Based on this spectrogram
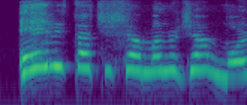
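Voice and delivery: high-pitched mock outburst; imitated freak-out. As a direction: act out the jealous ex losing it. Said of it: "já começou a surtar". (imitando um surto de ciúme, voz aguda)

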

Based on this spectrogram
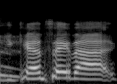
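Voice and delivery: high, drawn-out playful reprimand; mock scolding. Stripper telling off her elderly regular, mock scandalised. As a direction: scold him in scandalised disbelief.

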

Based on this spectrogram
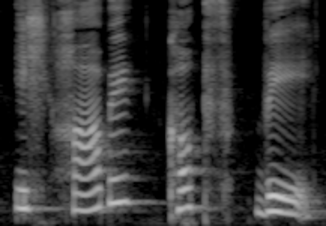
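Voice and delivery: very slow, clear German phrase; teacher modelling a German phrase; slow model phrase. Shown as a demonstration. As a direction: say it slowly, word by word. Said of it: "otra fórmula de decir".

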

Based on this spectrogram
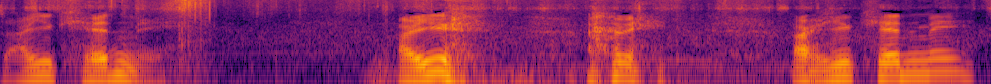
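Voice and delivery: are you serious, loud and stunned; incredulous. Retold or imitated. Reacting to sister wanting nothing to do with mom, loud disbelief.

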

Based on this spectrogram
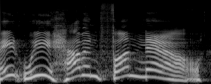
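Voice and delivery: high, drawn-out skull voice; gleeful talking skull. A narrator's reading. Head bone taunts the dancers, gleeful. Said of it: "said the head bone".

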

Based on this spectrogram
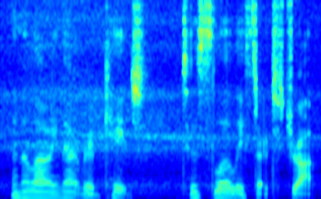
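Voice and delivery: guided breathing. Shown as a demonstration. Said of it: "coach cueing breathing exercise".

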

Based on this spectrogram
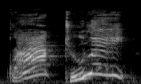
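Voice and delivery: high loud squawking parrot. Acted. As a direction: screech it like a bird. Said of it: "squawked Polly".

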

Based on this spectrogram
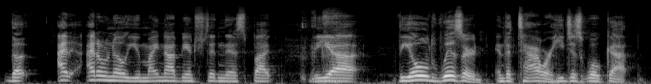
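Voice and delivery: a hint of a friendly gardener. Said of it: "the gardener says".

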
